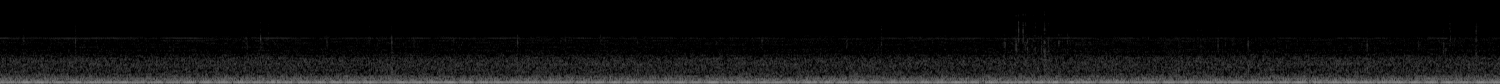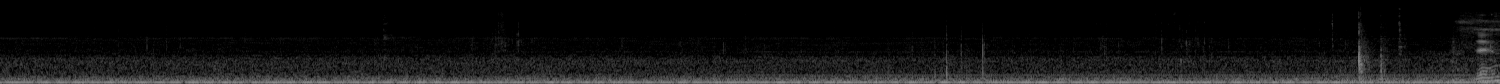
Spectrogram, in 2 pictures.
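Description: Steady low hum of kitchen machinery running, with a few faint clicks.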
